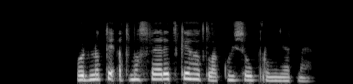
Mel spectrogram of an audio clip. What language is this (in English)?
Czech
